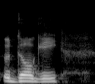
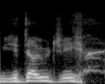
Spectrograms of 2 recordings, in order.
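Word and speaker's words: Udogie: It's Udogi, and I've been calling him Udoji in recent days as well. So a bit like Paratici, how we used to call him Paratici. It's probably going to take me a little while to switch my brain into the actual correct pronunciation.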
